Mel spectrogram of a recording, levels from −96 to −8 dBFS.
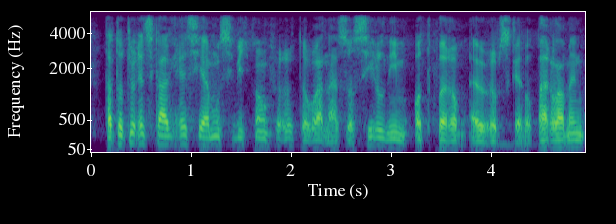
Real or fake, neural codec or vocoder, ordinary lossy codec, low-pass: fake; vocoder, 22.05 kHz, 80 mel bands, WaveNeXt; none; 5.4 kHz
